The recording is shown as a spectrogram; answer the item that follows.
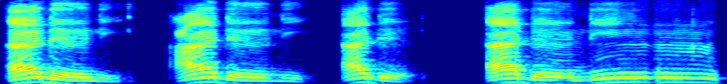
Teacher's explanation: adni dal fiha muqalqalah dipantulkan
